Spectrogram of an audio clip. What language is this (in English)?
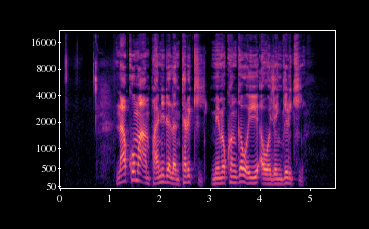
Hausa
